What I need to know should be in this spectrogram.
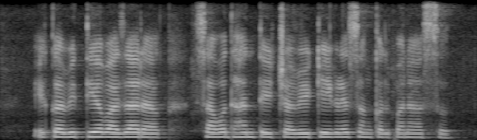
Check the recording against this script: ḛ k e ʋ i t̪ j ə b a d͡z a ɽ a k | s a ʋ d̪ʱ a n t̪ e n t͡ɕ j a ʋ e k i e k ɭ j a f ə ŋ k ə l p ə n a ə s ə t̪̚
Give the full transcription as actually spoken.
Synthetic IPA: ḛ k a ʋ i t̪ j ə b a d͡z a ɾ a k | s a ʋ d̪ʱ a n t̪ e t͡ɕ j a ʋ e k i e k ɭ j a s ə ŋ k ə l p ə n a ə s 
